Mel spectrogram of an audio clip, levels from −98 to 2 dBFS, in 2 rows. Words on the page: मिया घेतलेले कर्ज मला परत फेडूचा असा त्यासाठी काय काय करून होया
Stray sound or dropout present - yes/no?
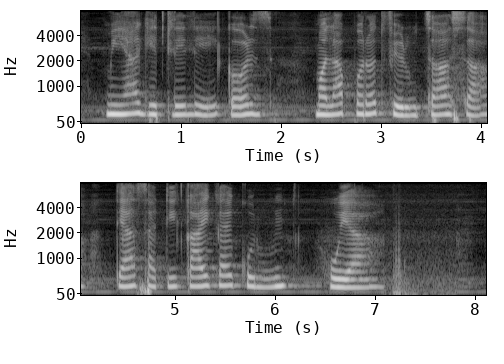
yes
